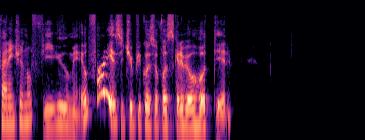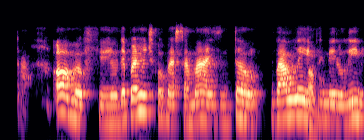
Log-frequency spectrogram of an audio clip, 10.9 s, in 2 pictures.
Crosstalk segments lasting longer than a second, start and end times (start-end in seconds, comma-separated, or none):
none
